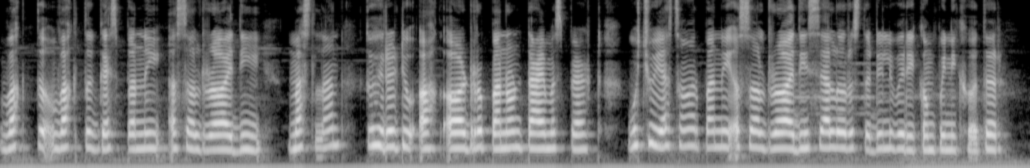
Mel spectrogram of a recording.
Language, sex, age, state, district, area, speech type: Kashmiri, female, 18-30, Jammu and Kashmir, Kupwara, urban, spontaneous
